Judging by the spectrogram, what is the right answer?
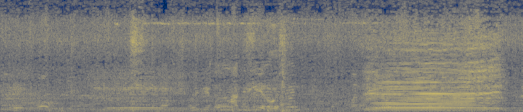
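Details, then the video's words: Large female cow lying down and unable to get up, possibly pregnant, at a Javanese cattle market in Ambarawa, Indonesia; long harmonic moos, a quieter one early and a loud sustained one near the end, over people talking. "SAPI BESAR TERBARING TAK BERDAYA BIKIN PANIK TUANNYA"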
